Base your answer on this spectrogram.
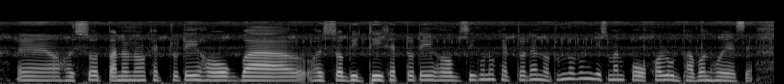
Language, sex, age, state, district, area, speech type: Assamese, female, 18-30, Assam, Lakhimpur, rural, spontaneous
